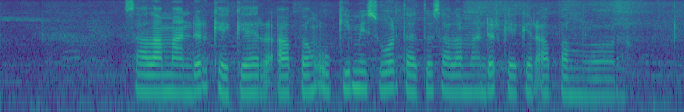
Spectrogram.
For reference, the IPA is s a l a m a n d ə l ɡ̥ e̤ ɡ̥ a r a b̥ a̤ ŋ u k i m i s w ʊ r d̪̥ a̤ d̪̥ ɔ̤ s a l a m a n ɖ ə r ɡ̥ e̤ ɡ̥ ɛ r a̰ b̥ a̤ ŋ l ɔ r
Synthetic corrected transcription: s a l a m a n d ə r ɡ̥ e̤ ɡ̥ ɛ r a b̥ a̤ ŋ u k i m i s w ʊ r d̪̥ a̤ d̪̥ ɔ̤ s a l a m a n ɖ ə r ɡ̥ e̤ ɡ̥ ɛ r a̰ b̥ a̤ ŋ l ɔ r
